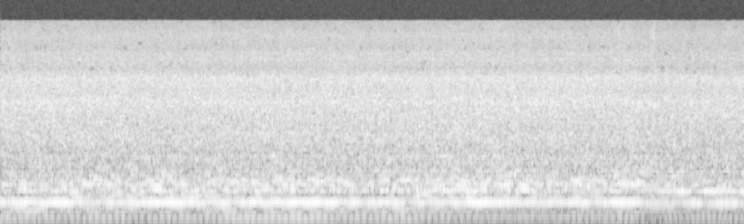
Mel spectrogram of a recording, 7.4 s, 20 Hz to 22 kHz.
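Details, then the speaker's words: 100-plus-year-old restored Century S-3 Model 15 desk fan on middle speed 3, on wall power: steady even hum, clean mid-pitched tone, soft airflow rush, no ticks or rubbing; normal running. "There's not a lot of difference at this voltage. That's another reason I like using the dim bulb tester on it. The middle speed, number 3."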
